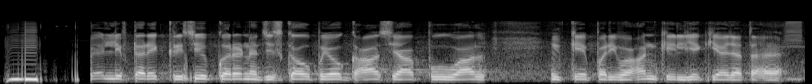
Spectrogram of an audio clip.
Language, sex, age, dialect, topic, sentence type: Hindi, male, 18-24, Kanauji Braj Bhasha, agriculture, statement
